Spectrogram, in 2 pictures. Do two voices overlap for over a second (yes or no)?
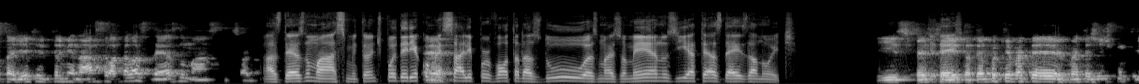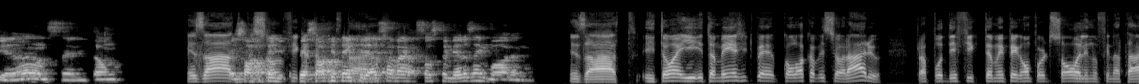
yes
